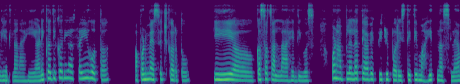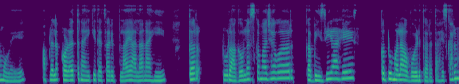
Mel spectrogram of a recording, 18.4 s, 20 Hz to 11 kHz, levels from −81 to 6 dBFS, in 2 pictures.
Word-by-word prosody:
घेतला 165 -2 -4
नाही. 155 0 -6
आणि 165 +5 0
कधी-कधी 255 +1 0
असंही 245 +2 0
होतं. 200 -5 -1 0.6
आपण 205 +4 +3
मेसेज 215 0 +2
करतो, 170 -4 -3 0.5
की 210 0 +7
"अ, 190 - +4 0.4
कसा 210 +2 +3
चालला 180 -5 -1
आहे 170 0 -3
दिवस?" 165 -1 -3 0.4
पण 260 0 +4
आपल्याला 230 -1 +1
त्या 215 -2 +3
व्यक्तीची 215 0 -1
परिस्थिती 185 +2 0
माहीत 180 +3 -1
नसल्यामुळे, 165 -1 -2 0.4
आपल्याला 195 0 +1
कळत 185 +1 +3
नाही, 180 -2 0
की 195 - 0
त्याचा 175 +1 -2
रिप्लाय 170 +1 -2
आला 170 -1 -1
नाही, 165 0 -1 0.5
तर 220 +1 +4 0.5
तू 190 0 +1
रागवलास 180 +5 +2
का 240 - -4
माझ्यावर? 245 +3 +1 0.3
का 190 - +2
बिझी 180 +5 +1
आहेस? 245 +3 0 0.5
का 225 - +5
तू 230 - +6
मला 200 -1 +5
अव्हॉइड 165 -1 +2
करत 155 -2 -4
आहेस? 165 +1 -5
कारण 240 +4 +2
190 Hz, 145 wpm, -26 LUFS, 170-220 Hz, 0.6 s, की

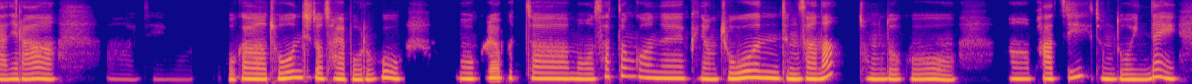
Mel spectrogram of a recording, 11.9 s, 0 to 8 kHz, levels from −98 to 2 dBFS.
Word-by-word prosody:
아니라 185 +1 +1 0.5
어 195 - -27 0.3
이제 185 -2 -32 0.2
뭐 170 -1 -29 0.4
뭐가 185 +1 +2
좋은 225 +5 +3
지도 205 -4 0
잘 195 -1 +1
모르고 195 +4 0 0.5
뭐 200 -2 0
그래 230 0 -1
봤자 205 -3 -1
뭐 190 -1 +1
샀던 275 +7 -7
거는 220 -4 0
그냥 190 -2 -1
좋은 225 +2 +4
등산화 195 +1 +3 0.2
정도고 185 -2 0 0.5
어 195 0 0
바지 225 +9 -3
정도인데 190 +3 0
195 Hz, 220 characters per minute, -21 LUFS, 185-215 Hz, 0.5 s, 좋은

